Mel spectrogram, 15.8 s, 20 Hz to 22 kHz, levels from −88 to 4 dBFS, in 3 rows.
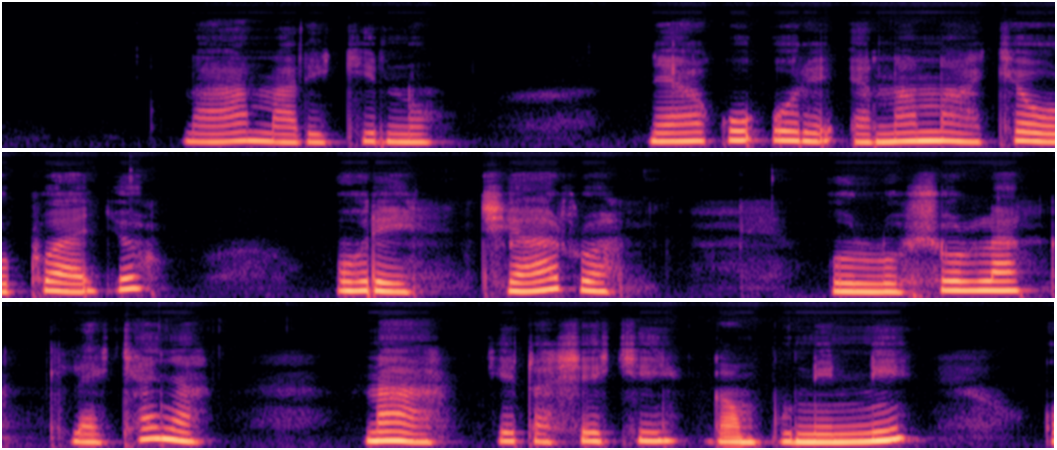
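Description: Automatic gain rising from 0.88 to 2.24 s: the gain control judged the incoming speech too quiet and stepped its gain up by about 5 dB over that stretch, so the voice and the background swell together rather than the voice alone growing louder.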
